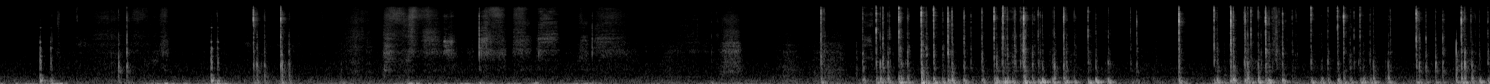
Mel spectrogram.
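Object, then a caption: Laptop keyboard with plastic keys. Long stiletto acrylic nails type on the black plastic keys of a MacBook Pro set in an aluminium body, with one hand partly resting on the palm rest. Sparse, sharp clicky taps and soft scratchy brushing come first, then the typing speeds into dense, rapid bursts of bright clacks with a low thud beneath them.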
